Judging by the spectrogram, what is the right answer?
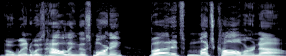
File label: commentator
